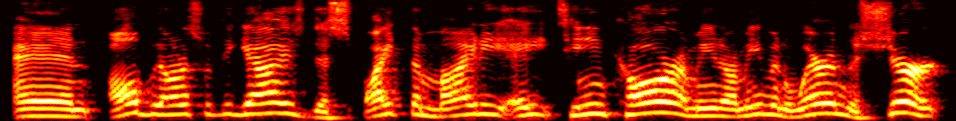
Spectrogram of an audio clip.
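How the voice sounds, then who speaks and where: A man's voice: sits high, a little fast, sharp tone. A man in his twenties hosting a casual solo podcast, rambling with lots of fillers and restarts and talking like an enthusiastic fan. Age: 20s. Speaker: podcast host.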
